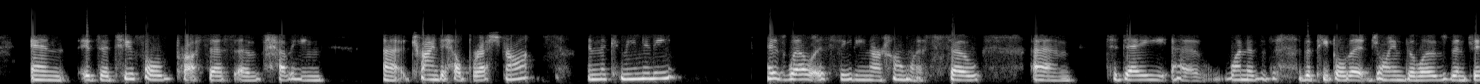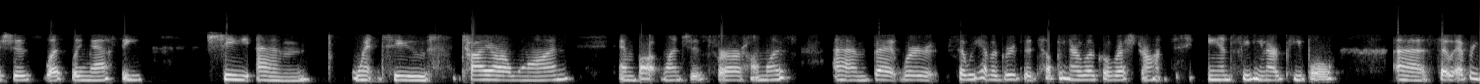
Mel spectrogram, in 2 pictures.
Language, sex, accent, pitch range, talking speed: English, female, American, 200-260 Hz, 140 wpm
